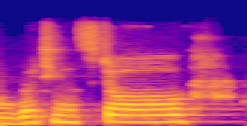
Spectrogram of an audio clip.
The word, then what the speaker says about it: Whittingstall: It's really nice that we've got Nigella, uh, Hugh Fernley Whittens, I can never say his name, Whittingstall, um, the one who swears, Gordon Ramsay.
